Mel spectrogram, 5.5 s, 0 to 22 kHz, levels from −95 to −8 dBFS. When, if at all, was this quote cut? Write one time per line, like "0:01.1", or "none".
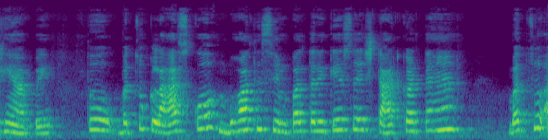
none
